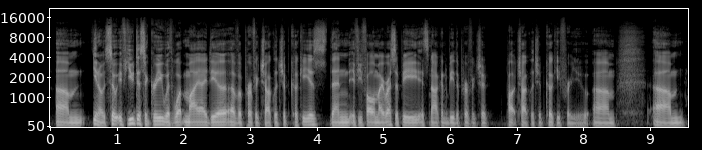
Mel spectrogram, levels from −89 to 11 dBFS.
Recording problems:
none

